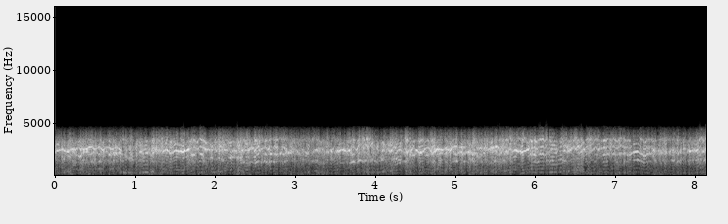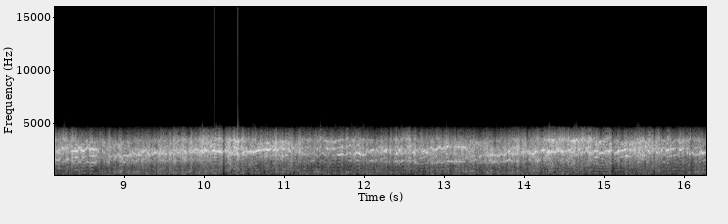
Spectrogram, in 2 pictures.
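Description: Several radio-controlled cars racing on a paved oval, their motors giving a loud high-pitched whine that keeps rising and falling in pitch as they lap.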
